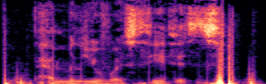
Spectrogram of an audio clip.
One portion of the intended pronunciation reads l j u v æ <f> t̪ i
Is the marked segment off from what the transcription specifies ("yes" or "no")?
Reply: yes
